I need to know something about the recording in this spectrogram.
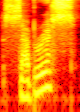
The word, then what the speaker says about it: CRBR-S: We've then got the wonder weapon, which is pronounced Cerberus. It is CRBR-S.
